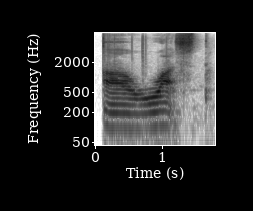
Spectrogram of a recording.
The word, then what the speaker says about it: washed: Washed. Okay, how many syllables does this have? One or two? Washed. One. One syllable.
